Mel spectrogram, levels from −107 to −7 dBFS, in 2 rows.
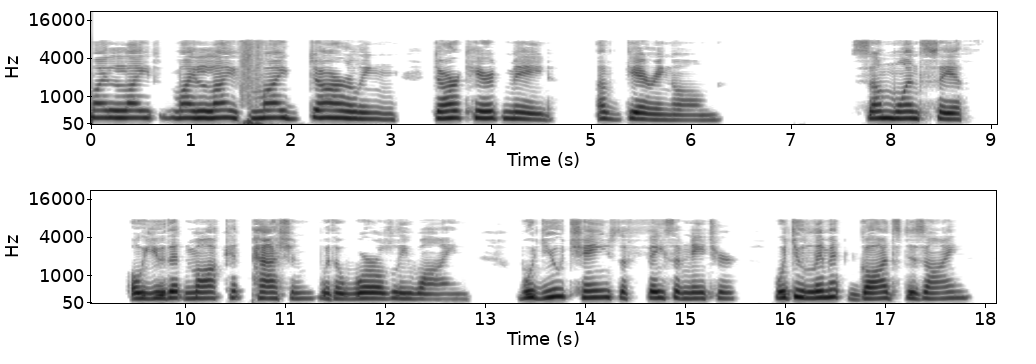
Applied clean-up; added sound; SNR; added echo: classical method Wiener filter.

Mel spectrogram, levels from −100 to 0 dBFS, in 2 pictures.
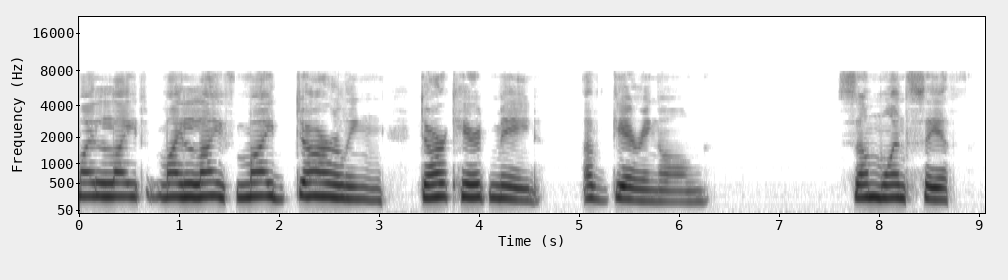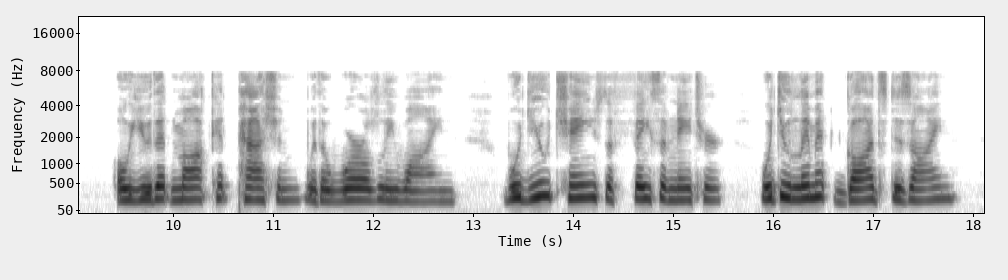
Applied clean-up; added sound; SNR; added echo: none; none; none; none.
